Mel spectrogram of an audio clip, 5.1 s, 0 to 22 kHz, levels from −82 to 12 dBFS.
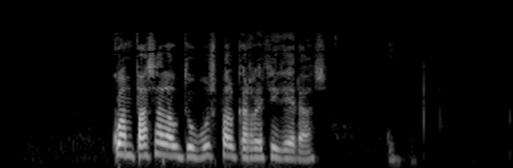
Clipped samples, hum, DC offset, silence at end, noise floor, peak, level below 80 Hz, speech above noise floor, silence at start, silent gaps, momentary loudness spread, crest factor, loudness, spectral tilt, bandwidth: under 0.1%; none; under 0.1%; 1.9 s; -80 dBFS; 0 dBFS; -78 dBFS; 59 dB; 1.15 s; none; 11 LU; 24 dB; -21 LUFS; -5 dB/octave; 11 kHz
